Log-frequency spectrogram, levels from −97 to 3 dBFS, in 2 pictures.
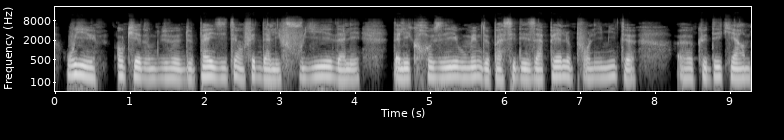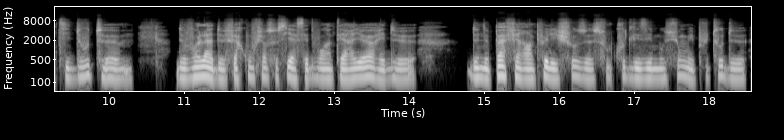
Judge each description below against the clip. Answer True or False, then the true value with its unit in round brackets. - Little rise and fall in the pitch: True (2.1 semitones)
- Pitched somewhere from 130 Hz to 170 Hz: True (135 Hz)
